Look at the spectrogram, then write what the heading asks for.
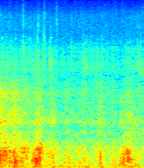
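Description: A thunderclap with crackling lightning over steady rain: a dense, continuous hiss that swells in a few low rumbling surges, with no voices.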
